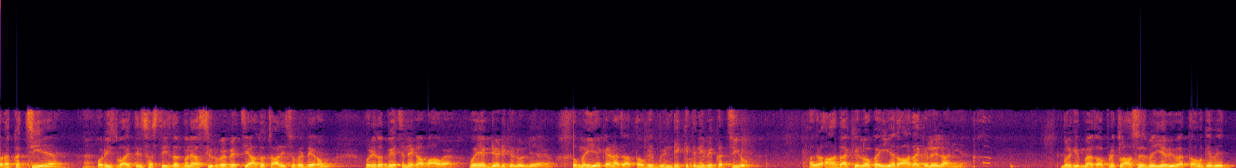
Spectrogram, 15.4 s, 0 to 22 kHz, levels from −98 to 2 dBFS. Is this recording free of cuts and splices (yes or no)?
no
